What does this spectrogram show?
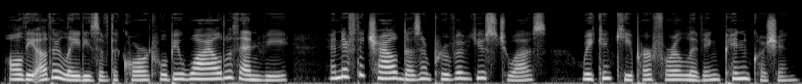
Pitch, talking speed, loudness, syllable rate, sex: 235 Hz, 225 wpm, -15 LUFS, 5.2 syllables/s, female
